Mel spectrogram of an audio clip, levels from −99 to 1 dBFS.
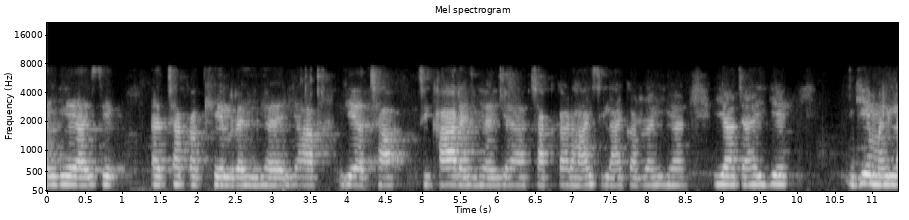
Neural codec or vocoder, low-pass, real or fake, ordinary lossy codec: none; 7.2 kHz; real; Opus, 16 kbps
